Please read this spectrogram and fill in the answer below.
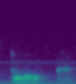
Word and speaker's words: stalk: a box T all there is a silent l so if there's a silent l and a a in front of it the a is going to say a stock the next words we're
